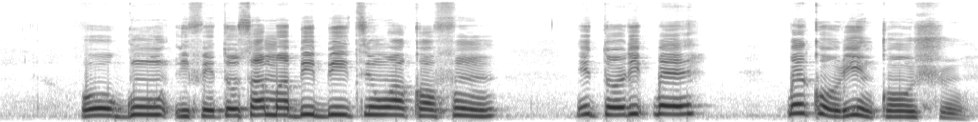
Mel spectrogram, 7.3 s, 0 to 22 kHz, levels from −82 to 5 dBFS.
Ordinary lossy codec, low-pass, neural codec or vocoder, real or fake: none; 19.8 kHz; none; real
